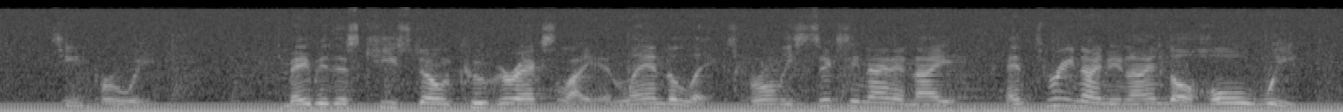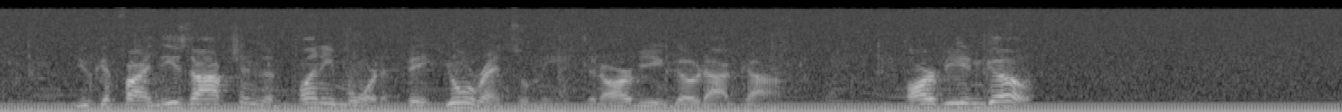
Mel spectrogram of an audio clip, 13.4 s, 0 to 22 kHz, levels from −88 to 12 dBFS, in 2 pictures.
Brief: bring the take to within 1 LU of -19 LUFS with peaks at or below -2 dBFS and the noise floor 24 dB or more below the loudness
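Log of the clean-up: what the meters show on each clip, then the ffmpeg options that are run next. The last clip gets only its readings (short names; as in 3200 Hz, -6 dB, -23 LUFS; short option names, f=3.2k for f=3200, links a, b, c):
hum 60 Hz; harmonics up to 300 Hz; hum level -25 dBFS; noise floor -27 dBFS; noise floor target -48 dBFS; loudness -24.0 LUFS; peak -5.0 dBFS; loudness target -19.0 LUFS
-> -af "bandreject=f=60:t=h:w=4,bandreject=f=120:t=h:w=4,bandreject=f=180:t=h:w=4,bandreject=f=240:t=h:w=4,bandreject=f=300:t=h:w=4"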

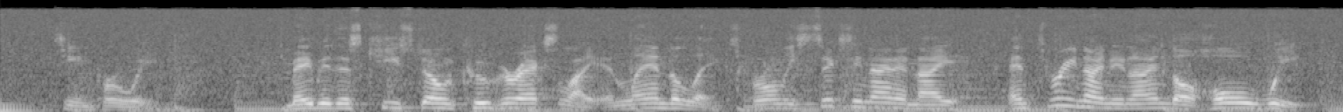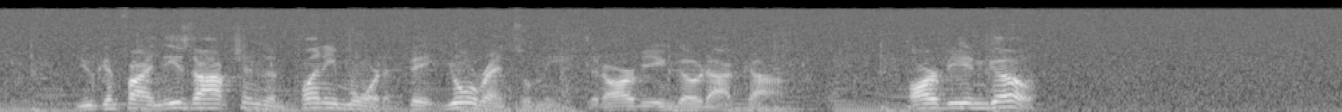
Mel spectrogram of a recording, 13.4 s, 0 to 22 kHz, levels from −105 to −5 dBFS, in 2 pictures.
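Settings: hum none; noise floor -39 dBFS; noise floor target -49 dBFS
-> -af "afftdn=nr=10:nf=-39"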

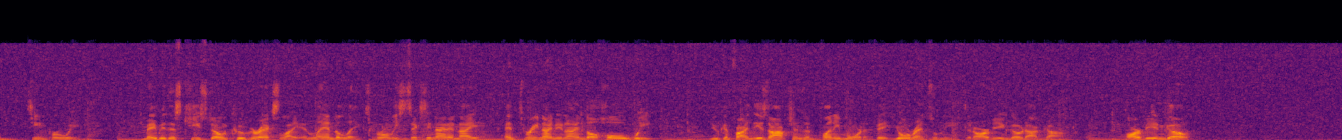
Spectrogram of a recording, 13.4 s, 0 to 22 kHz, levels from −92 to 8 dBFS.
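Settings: noise floor -47 dBFS; noise floor target -49 dBFS
-> -af "afftdn=nr=6:nf=-47"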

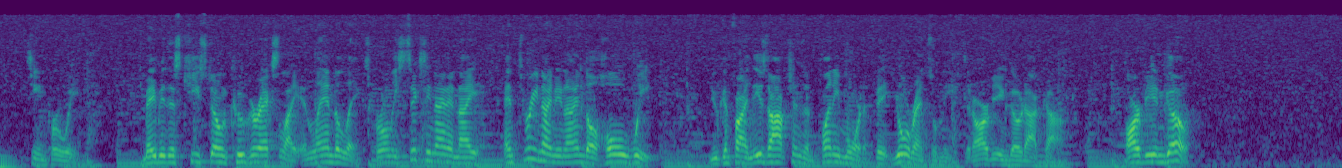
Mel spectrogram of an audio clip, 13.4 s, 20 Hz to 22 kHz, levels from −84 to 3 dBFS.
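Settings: noise floor -51 dBFS; loudness -25.5 LUFS; peak -6.5 dBFS; loudness target -19.0 LUFS
-> -af "volume=6.5dB,alimiter=limit=-2dB:level=0:latency=1"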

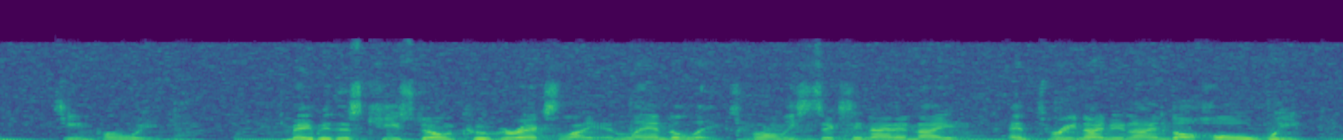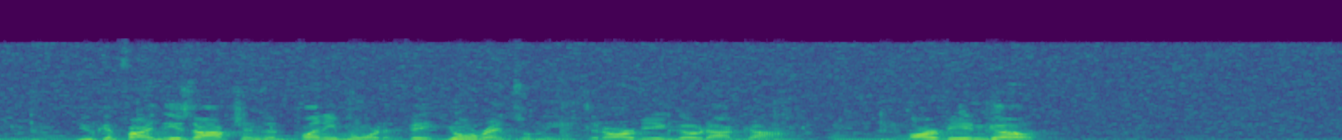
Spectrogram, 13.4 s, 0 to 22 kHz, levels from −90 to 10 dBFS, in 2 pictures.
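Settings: loudness -19.0 LUFS; peak -2.0 dBFS; noise floor -44 dBFS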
